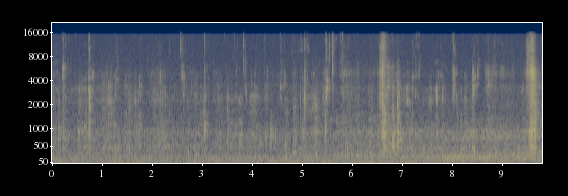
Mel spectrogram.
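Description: Close-up chewing and biting of charred street-style corn on the cob with cheese and a mayo dressing: wet mouth clicks and crunchy bites of kernels, with louder bites about two-thirds of the way through and again near the end.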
